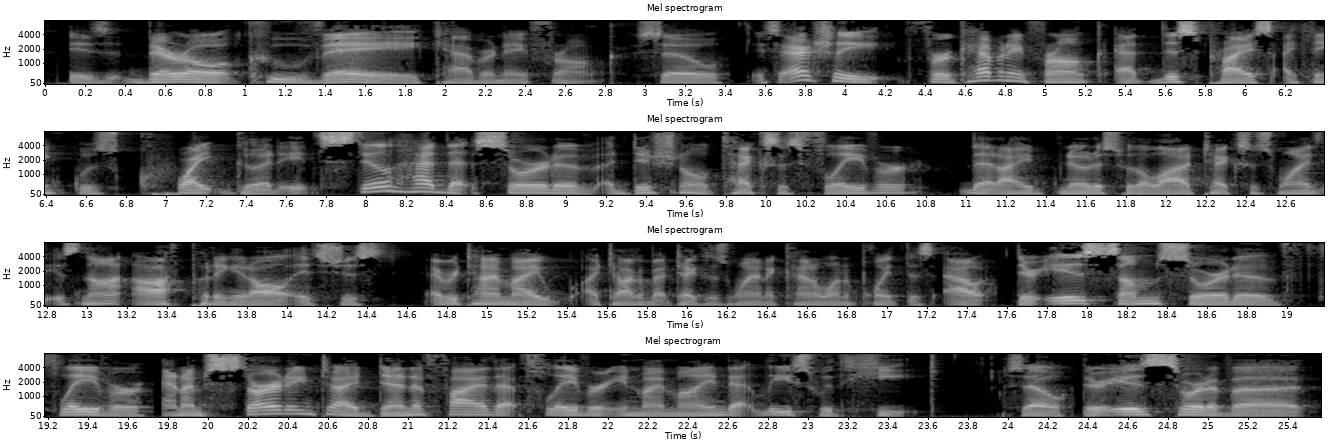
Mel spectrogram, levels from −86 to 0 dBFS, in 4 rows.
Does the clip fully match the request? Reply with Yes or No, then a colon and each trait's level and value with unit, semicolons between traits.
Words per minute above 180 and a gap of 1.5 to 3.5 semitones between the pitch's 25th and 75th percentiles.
No: fast, 205 wpm; average, 4.0 semitones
